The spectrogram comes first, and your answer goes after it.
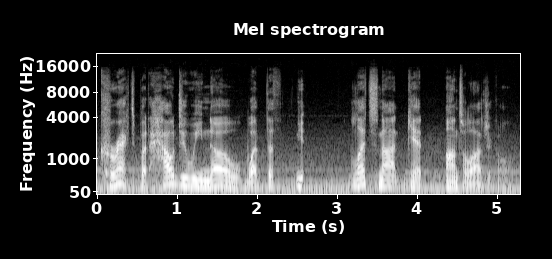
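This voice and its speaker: A man's voice: mid-range voice, lively intonation, a little slow, over music. A man playing a tabletop roleplaying game, improvising in character in an argumentative way and swearing casually.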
